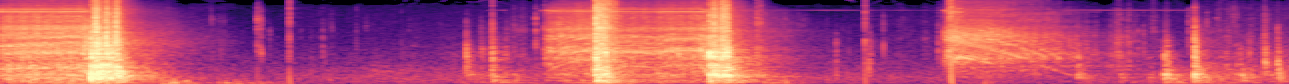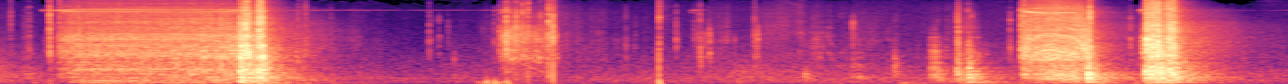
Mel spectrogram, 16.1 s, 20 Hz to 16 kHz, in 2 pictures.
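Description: A power drill drives headlight bracket bolts on a 2012-2020 Chevrolet Sonic, sounding as several short, loud whirring bursts with pauses between them.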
